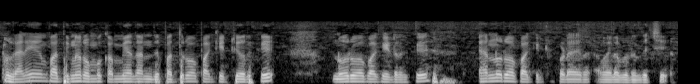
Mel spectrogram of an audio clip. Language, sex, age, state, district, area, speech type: Tamil, male, 18-30, Tamil Nadu, Nagapattinam, urban, spontaneous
